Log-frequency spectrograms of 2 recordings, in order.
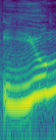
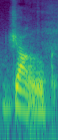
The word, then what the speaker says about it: Jung: by uh carl jung it is pronounced young and not junk okay to you now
